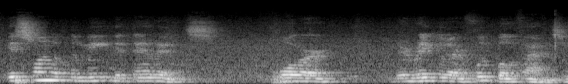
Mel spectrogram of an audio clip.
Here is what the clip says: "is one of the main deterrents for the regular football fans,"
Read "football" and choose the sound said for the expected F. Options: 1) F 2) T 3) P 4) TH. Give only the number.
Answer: 1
